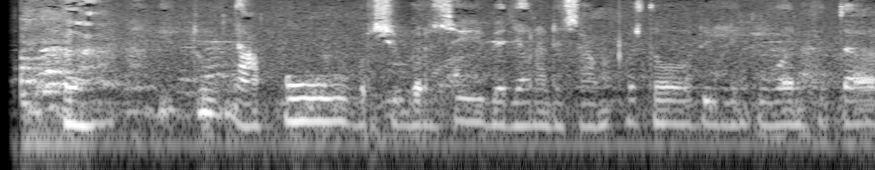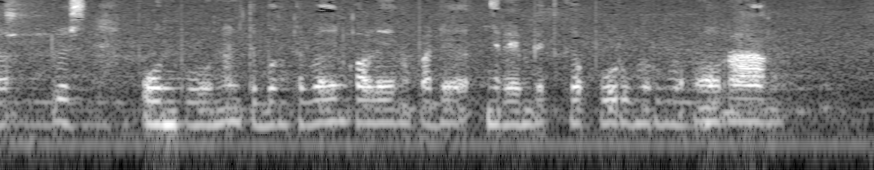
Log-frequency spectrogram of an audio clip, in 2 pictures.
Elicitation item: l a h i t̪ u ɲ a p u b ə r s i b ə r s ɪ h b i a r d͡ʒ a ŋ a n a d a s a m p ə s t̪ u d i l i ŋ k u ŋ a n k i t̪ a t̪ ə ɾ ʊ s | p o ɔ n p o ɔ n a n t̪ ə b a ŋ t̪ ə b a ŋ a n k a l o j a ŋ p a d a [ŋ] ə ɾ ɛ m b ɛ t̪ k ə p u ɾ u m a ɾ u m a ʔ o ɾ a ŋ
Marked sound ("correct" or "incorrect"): incorrect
